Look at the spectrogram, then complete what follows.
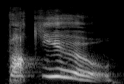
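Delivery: ex-husband's loud, high yell re-enacted; imitating a furious yell, high and falling. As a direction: belt it out as a drawn-out angry shout. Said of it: "He was yelling at me".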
